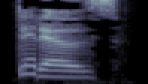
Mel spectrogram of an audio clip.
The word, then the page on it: dittos: British English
